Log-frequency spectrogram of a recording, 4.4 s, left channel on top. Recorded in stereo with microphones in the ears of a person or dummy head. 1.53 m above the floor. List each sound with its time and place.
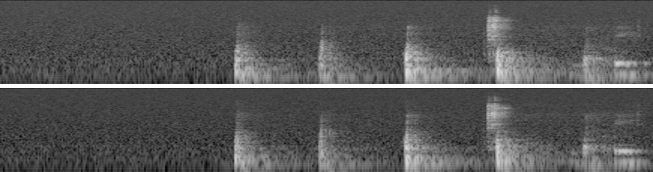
1.6 s footsteps: 65° right (ahead or behind), 4 m; by 4.2 s 50° right (ahead or behind), 5 m
3.2 s ticking: 20° right (ahead or behind), 2 m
